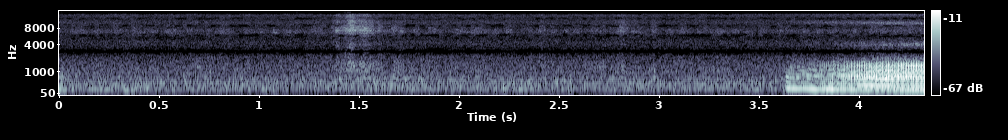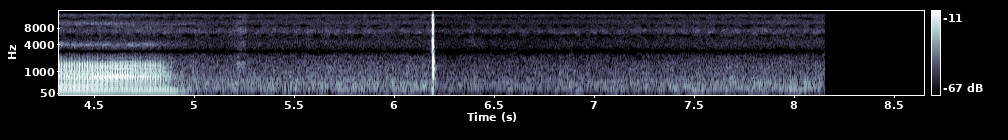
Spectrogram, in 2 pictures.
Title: My Snoring Pug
